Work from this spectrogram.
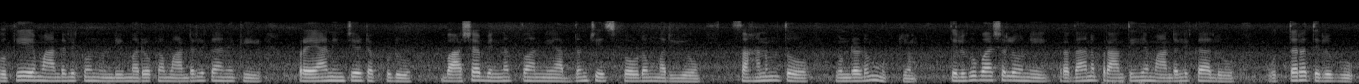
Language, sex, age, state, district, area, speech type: Telugu, female, 60+, Andhra Pradesh, Konaseema, rural, spontaneous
